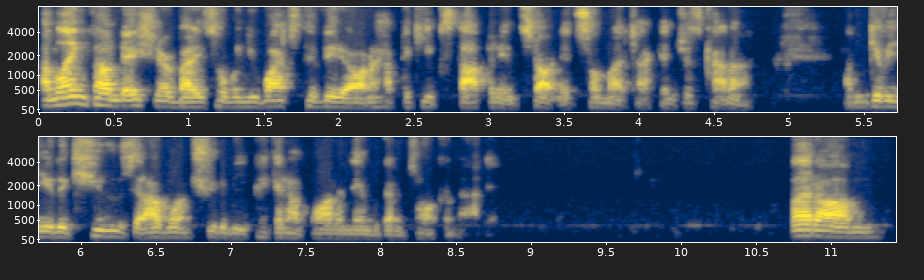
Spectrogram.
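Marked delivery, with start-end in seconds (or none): 0.8-8.8 quick quiet aside. Real, not acted. Rapid aside to viewers.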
